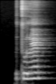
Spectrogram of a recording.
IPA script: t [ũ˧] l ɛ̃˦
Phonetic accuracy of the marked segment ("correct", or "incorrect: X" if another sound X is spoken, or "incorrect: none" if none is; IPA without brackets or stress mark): incorrect: u˧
